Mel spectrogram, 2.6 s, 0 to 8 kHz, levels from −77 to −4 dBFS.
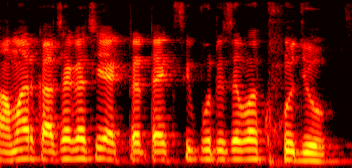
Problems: background sounds at intervals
